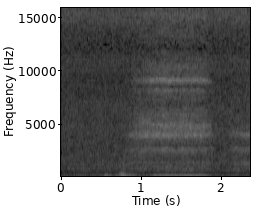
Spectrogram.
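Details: Real (not simulated) snoring from a girl sleeping during a nap: a single low, rattling snore on a breath in.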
